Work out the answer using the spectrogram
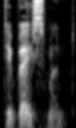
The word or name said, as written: debasement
